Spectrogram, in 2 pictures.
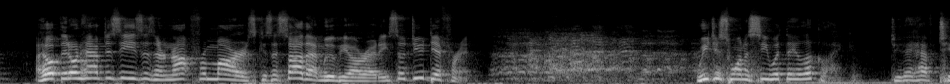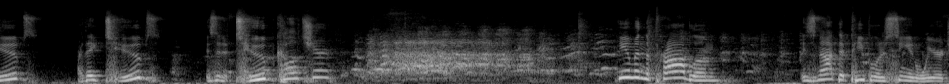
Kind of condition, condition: setting, live audience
